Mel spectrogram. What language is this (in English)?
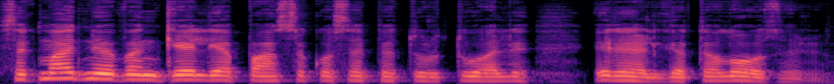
Lithuanian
